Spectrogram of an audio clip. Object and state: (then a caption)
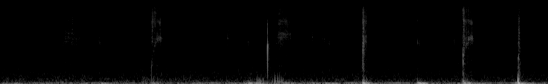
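Soft plastic cream tube. Long painted nails tap and scratch a hollow, hand-sized white soft plastic cream tube labelled "Sécheresses cutanées." Quiet, irregular clicks and scratchy crackles come about once a second, each a brief bright tick that dies away almost at once over a low, dull background.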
